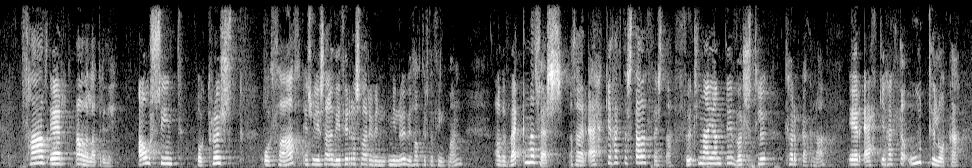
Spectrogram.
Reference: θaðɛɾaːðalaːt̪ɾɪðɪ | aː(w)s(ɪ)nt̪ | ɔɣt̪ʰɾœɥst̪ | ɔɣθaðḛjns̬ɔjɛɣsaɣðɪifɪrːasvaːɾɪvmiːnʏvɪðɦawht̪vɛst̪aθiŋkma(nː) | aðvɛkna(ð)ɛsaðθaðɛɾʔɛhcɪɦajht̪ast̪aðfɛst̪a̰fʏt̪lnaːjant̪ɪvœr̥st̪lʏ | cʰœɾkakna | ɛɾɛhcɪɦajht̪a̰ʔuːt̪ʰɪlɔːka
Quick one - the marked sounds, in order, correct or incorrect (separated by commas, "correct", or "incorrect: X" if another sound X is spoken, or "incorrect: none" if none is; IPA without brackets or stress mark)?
correct, incorrect: i, correct, incorrect: θ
